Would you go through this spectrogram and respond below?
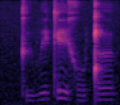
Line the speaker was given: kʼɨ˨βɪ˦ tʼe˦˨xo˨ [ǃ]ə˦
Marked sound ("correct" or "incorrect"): correct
